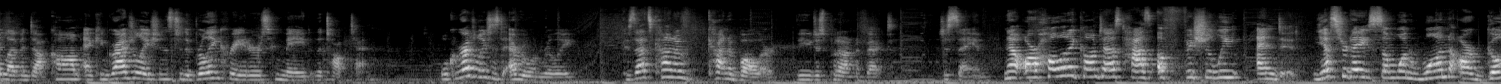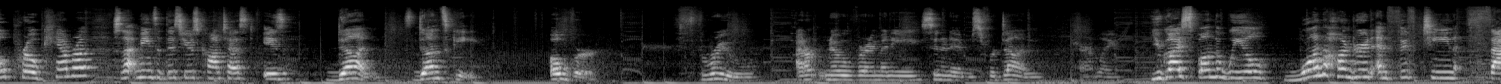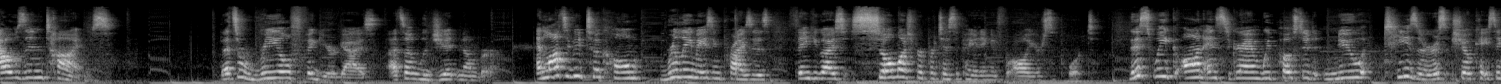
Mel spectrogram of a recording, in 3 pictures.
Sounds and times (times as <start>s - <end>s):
Speech: 0.0s - 3.8s, 4.4s - 19.8s, 20.5s - 21.0s, 21.8s - 31.2s, 32.2s - 45.0s
Music: 0.0s - 45.0s.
